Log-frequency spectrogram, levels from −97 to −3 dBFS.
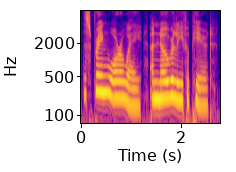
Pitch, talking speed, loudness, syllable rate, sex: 200 Hz, 170 wpm, -16 LUFS, 5.0 syllables/s, female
